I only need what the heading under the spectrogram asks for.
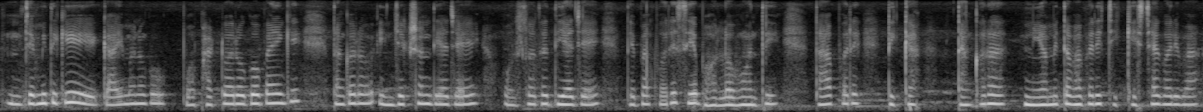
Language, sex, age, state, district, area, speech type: Odia, female, 18-30, Odisha, Puri, urban, spontaneous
